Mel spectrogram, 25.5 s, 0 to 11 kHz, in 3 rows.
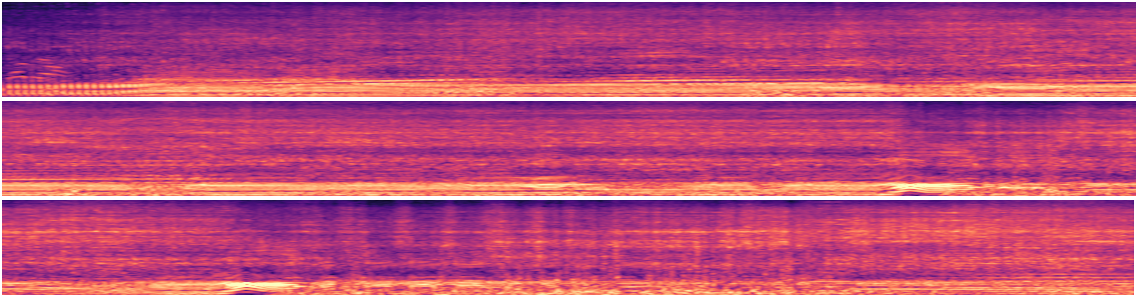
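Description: A new 2019 Senda 50cc motorcycle rides steadily along with a continuous buzzing small-engine drone, close and loud, with slight throttle changes throughout, while a rider talks over it.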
